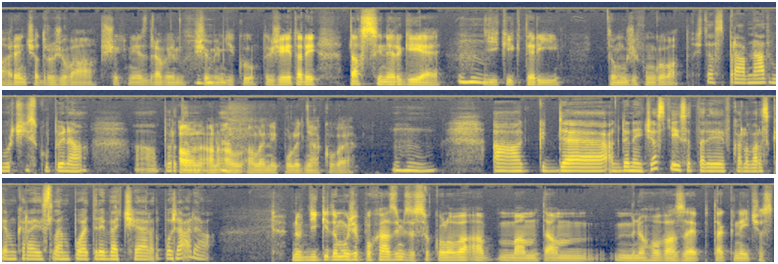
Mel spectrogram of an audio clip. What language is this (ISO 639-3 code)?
ces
